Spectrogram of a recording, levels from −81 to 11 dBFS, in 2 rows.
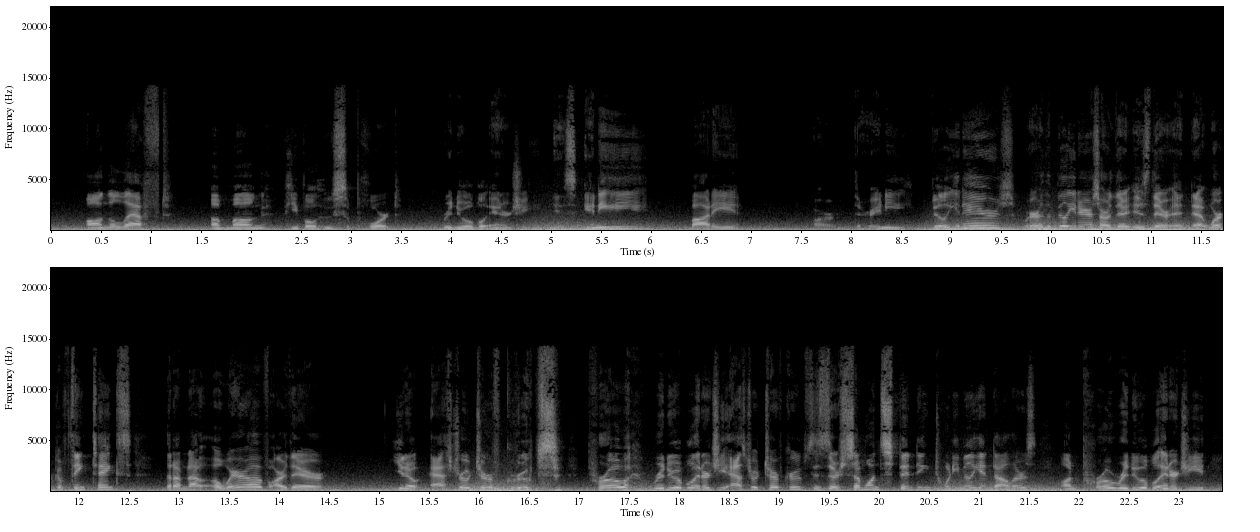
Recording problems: wind noise on the microphone; occasional gusts; 15 dB below the speech

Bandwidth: 14.5 kHz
